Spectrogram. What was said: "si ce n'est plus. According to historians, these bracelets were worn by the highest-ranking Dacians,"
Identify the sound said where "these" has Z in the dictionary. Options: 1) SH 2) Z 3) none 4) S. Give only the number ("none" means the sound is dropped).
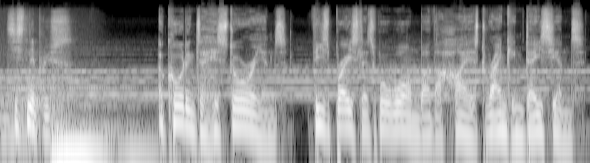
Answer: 2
